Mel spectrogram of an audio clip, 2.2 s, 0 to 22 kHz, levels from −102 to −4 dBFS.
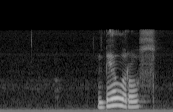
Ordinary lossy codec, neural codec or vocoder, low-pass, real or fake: none; none; 7.2 kHz; real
